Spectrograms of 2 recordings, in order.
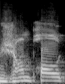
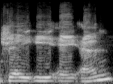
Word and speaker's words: Jean Paul: French dance that's beautiful it's spelled je a n so some of my teachers when I was growing up would call me Jean Oh Jean Paul was annoying because that's not my name so I became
